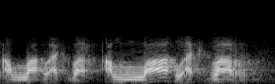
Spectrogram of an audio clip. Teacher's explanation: وينبغي تفخيم اللام من لفظ الجلالة والراء من أكبر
